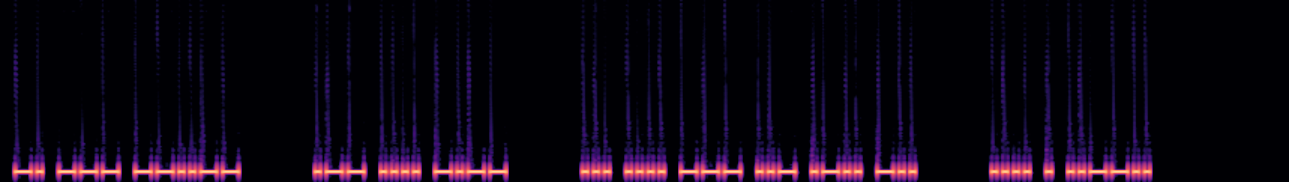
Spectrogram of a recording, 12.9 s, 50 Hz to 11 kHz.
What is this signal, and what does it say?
Morse code, heard as a keyed tone, about 22 wpm, 700 Hz. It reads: NO, WHY SHOULD HE?
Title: 2x Word-Spacing - Sentences from Top 300 Words - 22wpm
